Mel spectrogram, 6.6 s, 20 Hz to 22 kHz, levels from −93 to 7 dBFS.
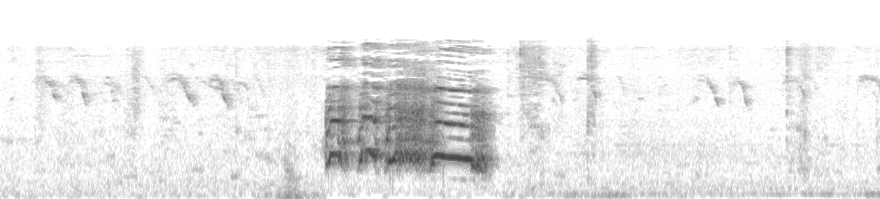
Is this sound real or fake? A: real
